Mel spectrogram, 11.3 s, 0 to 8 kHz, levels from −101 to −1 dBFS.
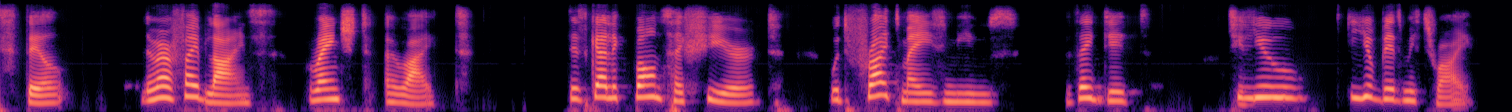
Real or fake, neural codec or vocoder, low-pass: fake; codec, 16 kHz, 2 kbps, X-Codec, HuBERT features, trained on LibriSpeech; 7.2 kHz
